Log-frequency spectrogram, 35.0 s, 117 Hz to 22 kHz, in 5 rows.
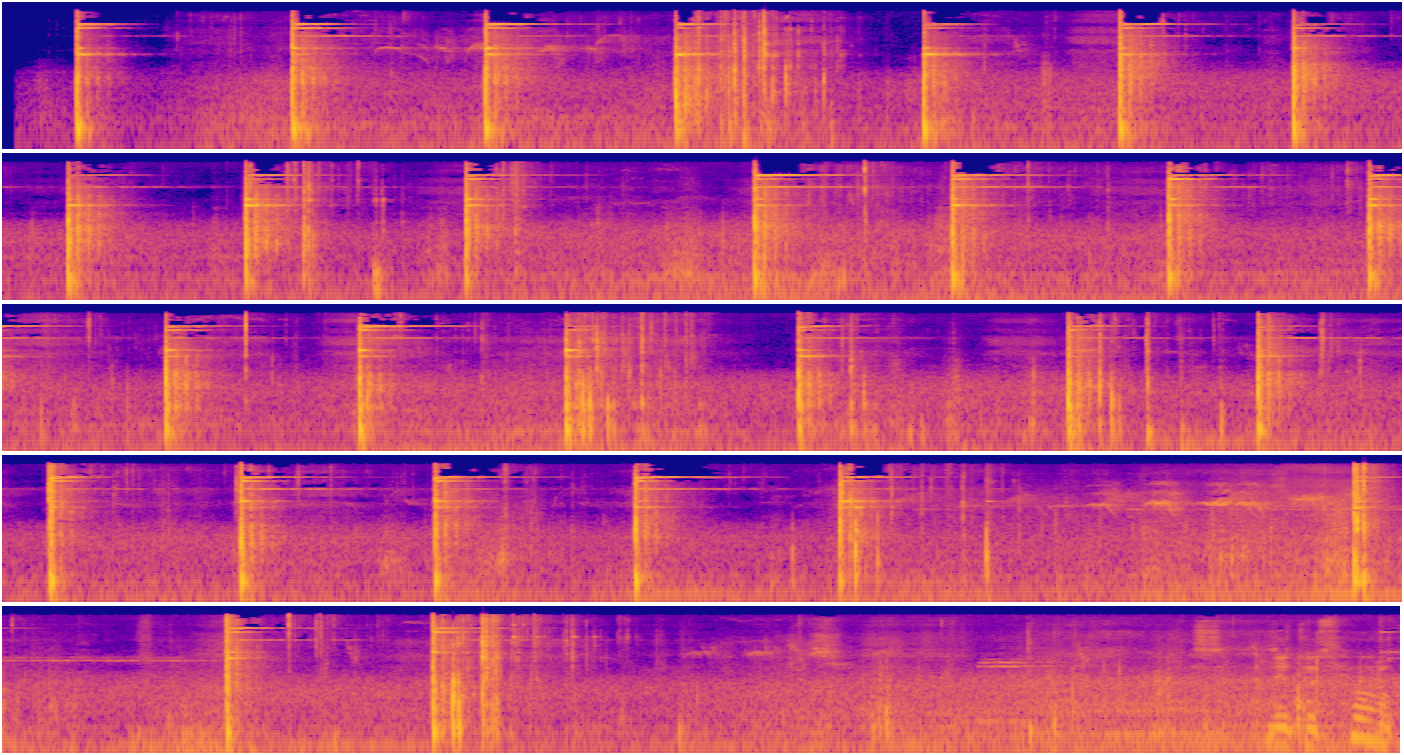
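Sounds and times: hammer striking steel chisel: 5.6 - 9.7, 10.8 - 17.2, 22.2 - 23.6, 24.2 - 26.0.

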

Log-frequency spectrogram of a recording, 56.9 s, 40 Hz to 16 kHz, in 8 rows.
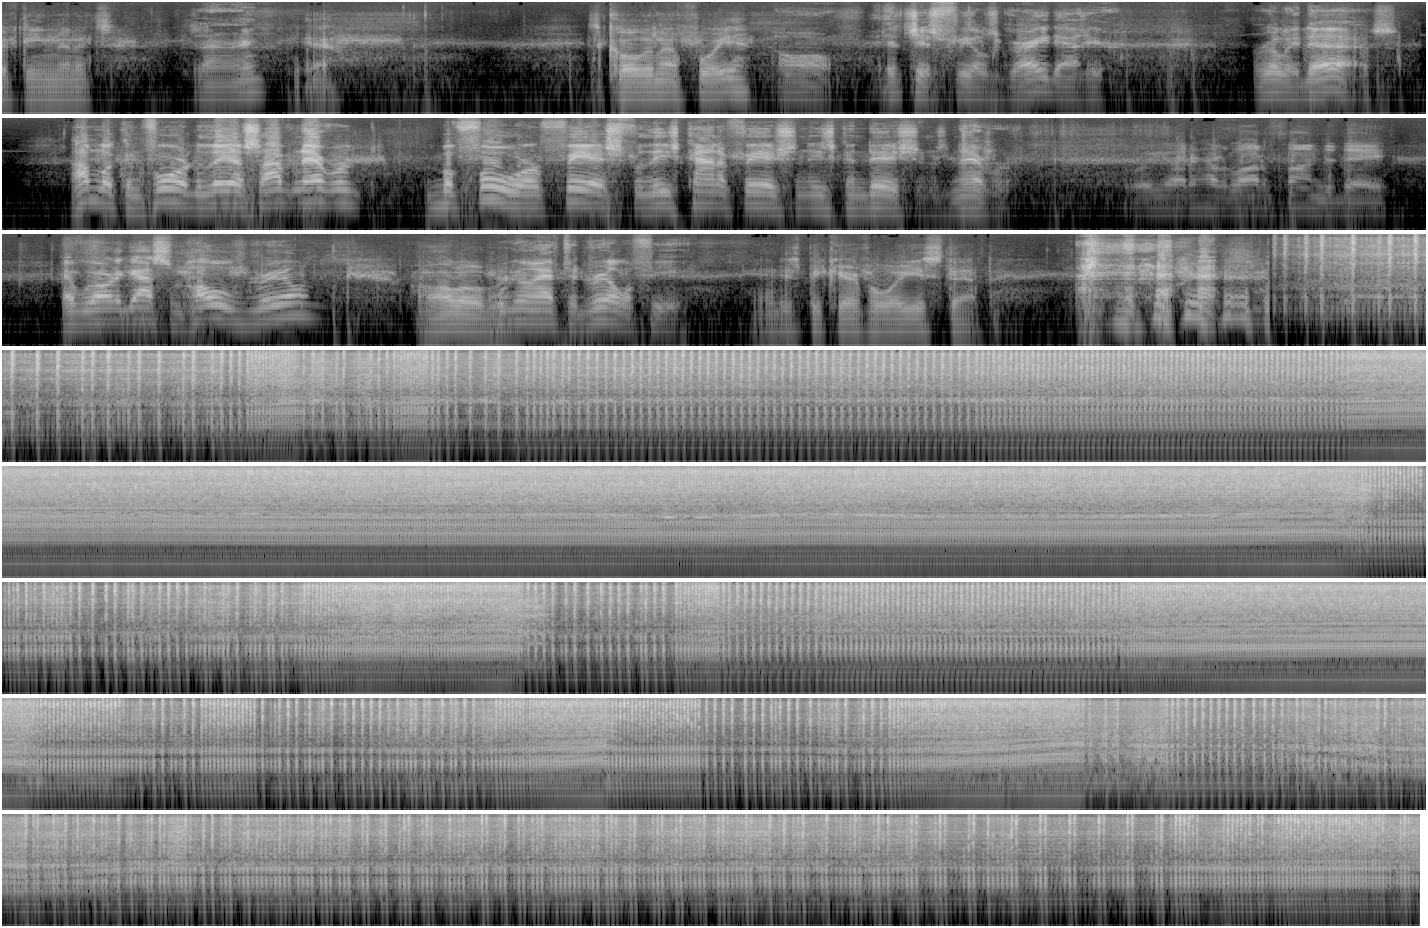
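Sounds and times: ice auger engine running: 20.3 - 56.9.

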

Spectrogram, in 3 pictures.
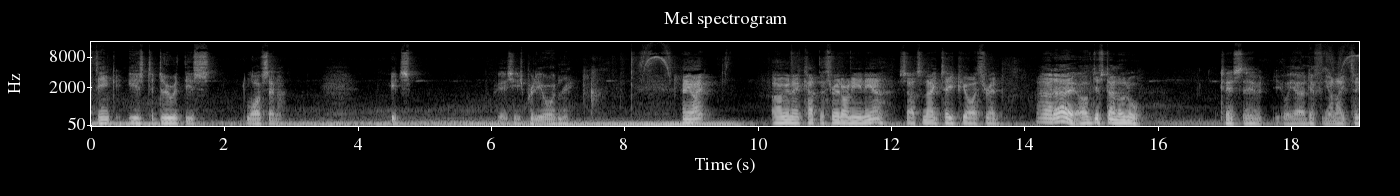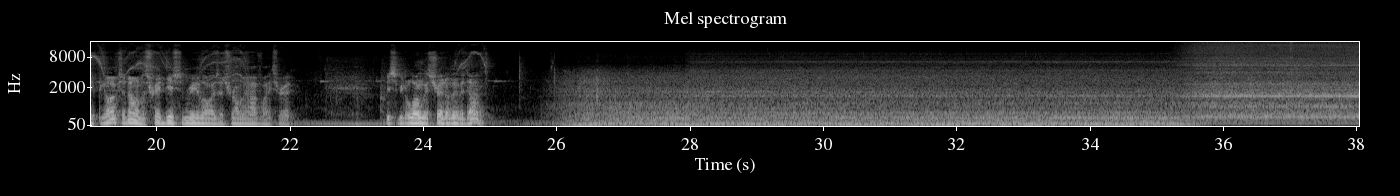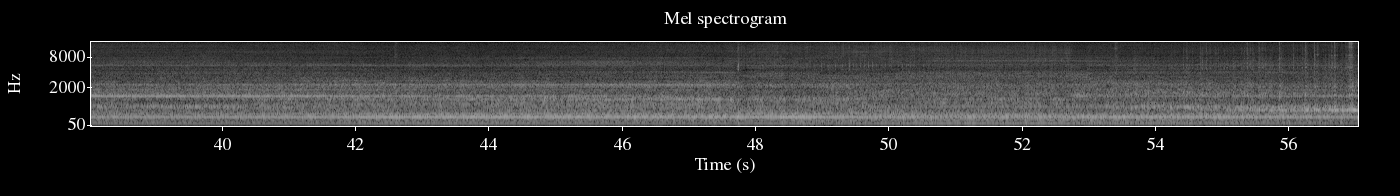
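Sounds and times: metal lathe running: 26.4 - 57.0.

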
